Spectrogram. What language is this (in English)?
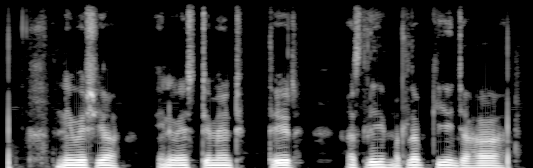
Magahi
